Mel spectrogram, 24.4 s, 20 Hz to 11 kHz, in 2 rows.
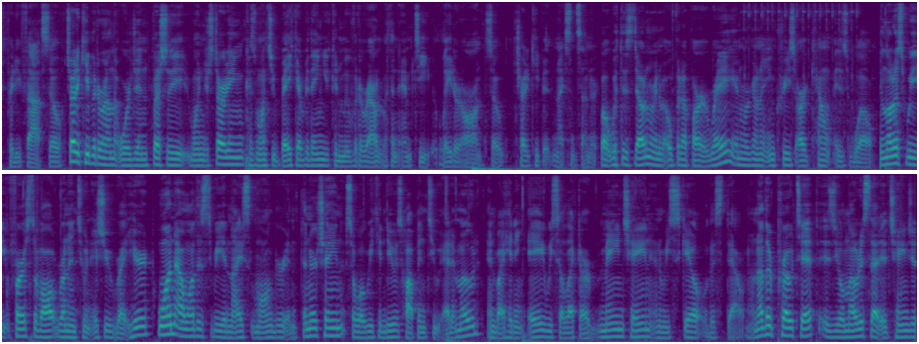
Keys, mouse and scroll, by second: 8.9-11.7 drag, 11.7-13.0 scroll up 2, 13.0-13.8 scroll up 1, 14.2-14.6 scroll down 2, 18.1 Tab, 19.1 a, 20.6 s, 24.0 scroll down 1, 24.1-24.4 middle drag.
